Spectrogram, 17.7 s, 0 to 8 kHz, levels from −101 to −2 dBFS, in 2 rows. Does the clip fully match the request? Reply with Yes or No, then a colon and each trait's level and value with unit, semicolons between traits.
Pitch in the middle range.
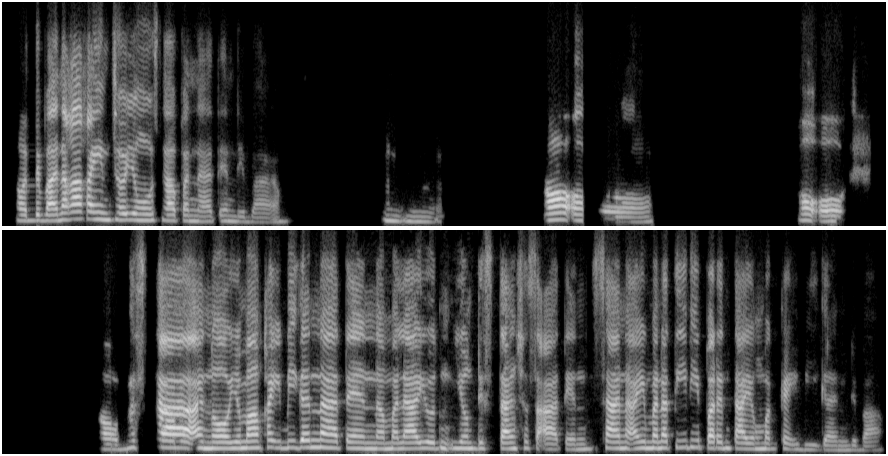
No: high, 210 Hz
